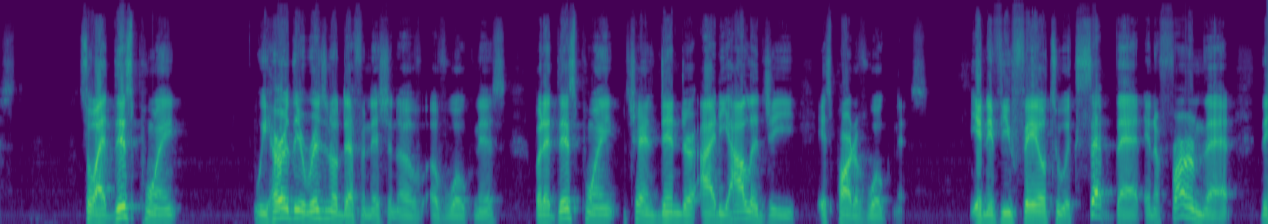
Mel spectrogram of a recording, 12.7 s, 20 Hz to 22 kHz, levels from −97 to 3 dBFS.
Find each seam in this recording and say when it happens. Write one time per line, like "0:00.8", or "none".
0:06.2
0:09.7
